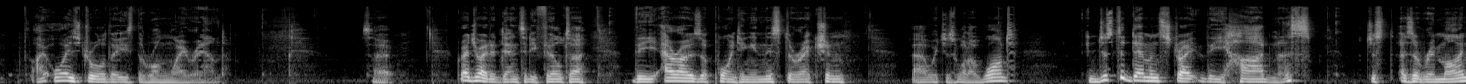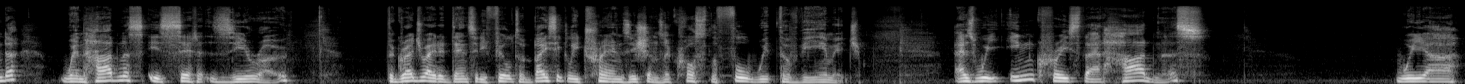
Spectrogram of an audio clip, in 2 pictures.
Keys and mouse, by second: 3.7-6.3 drag, 10.0-13.6 drag, 26.3-29.2 drag.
